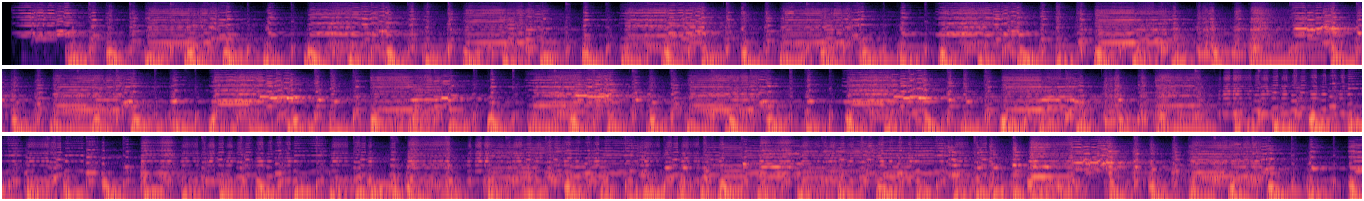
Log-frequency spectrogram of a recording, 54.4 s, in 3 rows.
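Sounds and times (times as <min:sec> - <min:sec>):
polka played on violins: 0:00.1 - 0:54.3.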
